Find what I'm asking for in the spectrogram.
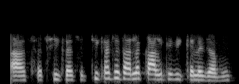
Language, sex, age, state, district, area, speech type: Bengali, female, 18-30, West Bengal, Jhargram, rural, conversation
